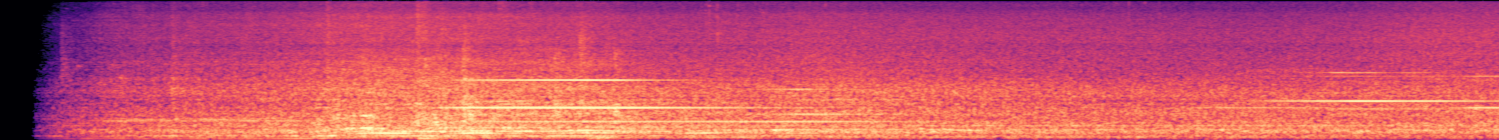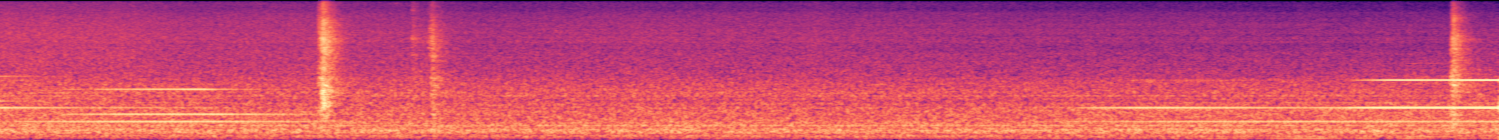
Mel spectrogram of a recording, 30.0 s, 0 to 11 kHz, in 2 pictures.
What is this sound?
Soundscapes > Urban
aeolian harp 20250906 1614
Part of my "Aeolian Harp" pack. An interior domestic soundscape, with an aeolian harp playing in the wind. The aeolian harp sits in a windowsill with the breeze coming in through the window. The aeolian harp is a prototype that I have made. It's constructed of maple plywood and mahogany, and has nylon strings tuned in unison to G3. This has been edited, with various cuts crossfaded due to wind noise that I had not accounted for. Featuring:
wind in trees outside, rustling bushes and leaves
sounds of human activity inside and outside, including shuffling of drawing pencils in a case
metallic chimes being rattled inside
a dog walker, barking dog, pedestrians passing engaged in conversation
a far-off siren
passing cars
Recorder: Sony PCM-D50, 90-degree mic pattern, no wind sleeve.
aeolian, aeolian-harp, wind-harp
